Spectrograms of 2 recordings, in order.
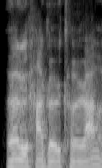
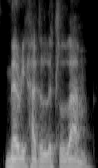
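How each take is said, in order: First: It is spoken with the mouth pulled sideways. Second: It is spoken plainly and clearly.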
